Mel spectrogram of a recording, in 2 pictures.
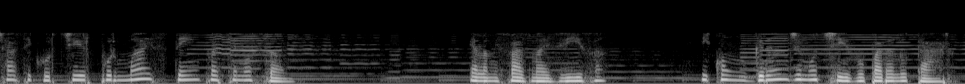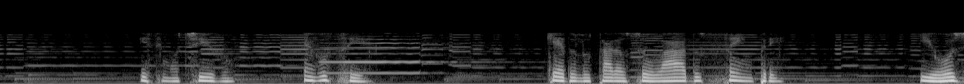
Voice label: Aniversário Esposo Feminino, Telemensagens; Aniversários; Aniv Familiar

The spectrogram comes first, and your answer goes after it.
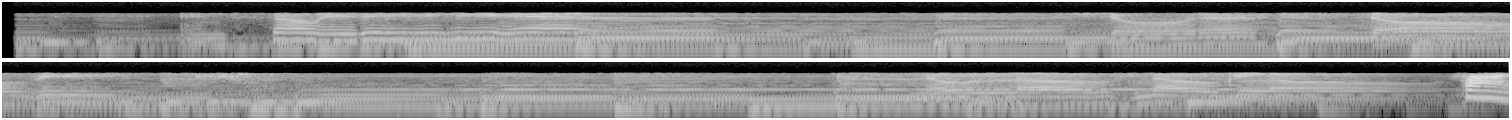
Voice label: BEBÊ NO VENTRE DA MÃE (VOZ INFANTIL), Telemensagens, Dia dos Pais; fem; Telemensagens 2017

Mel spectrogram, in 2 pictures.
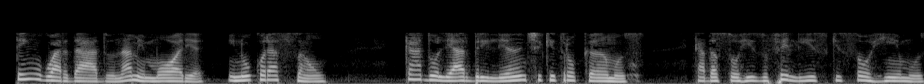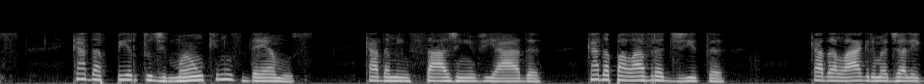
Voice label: ROMANTICA(F), Românticas, fem

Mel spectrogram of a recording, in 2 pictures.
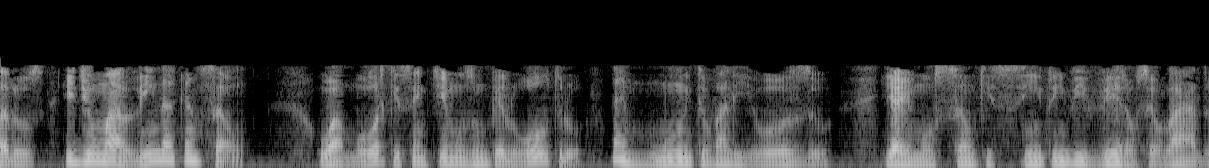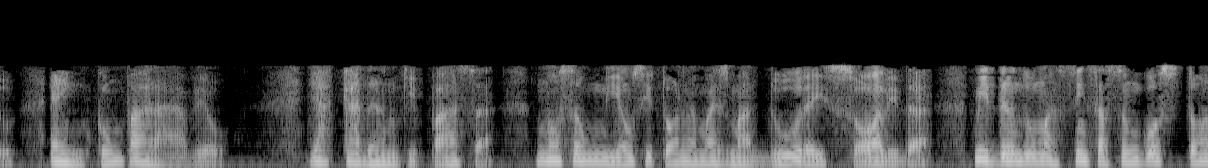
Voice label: ANIV Romântico (M); Aniversarios; Telemensagens 2017

